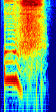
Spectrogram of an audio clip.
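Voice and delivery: high comic grunt; a cartoon oof as she falls. Puppy slips on ice.

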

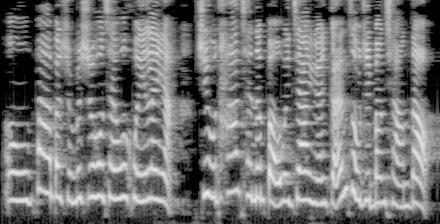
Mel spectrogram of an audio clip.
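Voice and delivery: lightly voiced young chick, fretting; anxious little chick. Voices a chick longing for father.

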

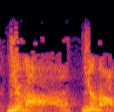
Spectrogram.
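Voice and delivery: high, loud, drawn-out shout. Retold or imitated. Storyteller retelling his shout at fleeing crew, long loud yell. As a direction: yell after them to stop running. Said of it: "ってなったんですよ".

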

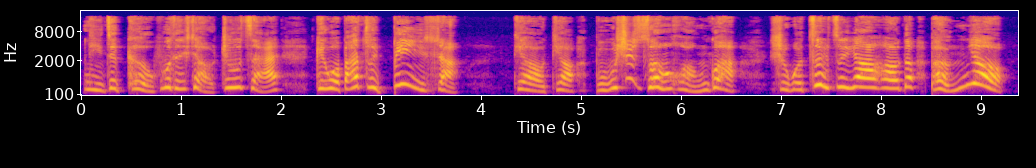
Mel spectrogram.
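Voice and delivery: loud, furious defense building up; angry outburst. A narrator's reading. 蹦蹦 shouts at the piglet to defend his friend. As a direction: finally lose your temper. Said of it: "终于忍不住了".

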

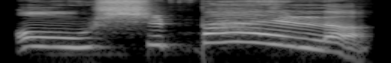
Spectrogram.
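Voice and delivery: slow, drawn-out cry of dismay; long-drawn fairy's lament; dejected. A narrator's reading. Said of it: "仙女沮丧地说".

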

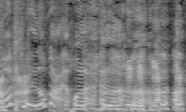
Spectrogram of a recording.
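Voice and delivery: words tumbling out through laughter; laughing. Real, not acted. Teasing the friend stuck in the chair, laughing. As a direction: laugh your way through the line.

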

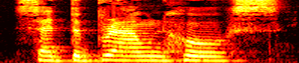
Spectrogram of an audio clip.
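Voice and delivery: plain reading voice

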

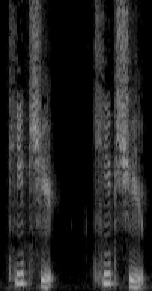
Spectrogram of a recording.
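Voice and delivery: "keeps you" run together as "keep-syou"; slow demo of "keeps you" linked as one word. Shown as a demonstration. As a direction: slowly carry the s of "keeps" into "you". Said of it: "Keeps和you可以连读成keeps you".

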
